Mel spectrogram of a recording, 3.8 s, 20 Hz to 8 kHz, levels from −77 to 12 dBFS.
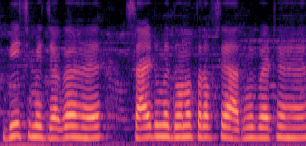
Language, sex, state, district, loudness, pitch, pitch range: Hindi, female, Jharkhand, Garhwa, -12 LUFS, 215 Hz, 205-220 Hz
